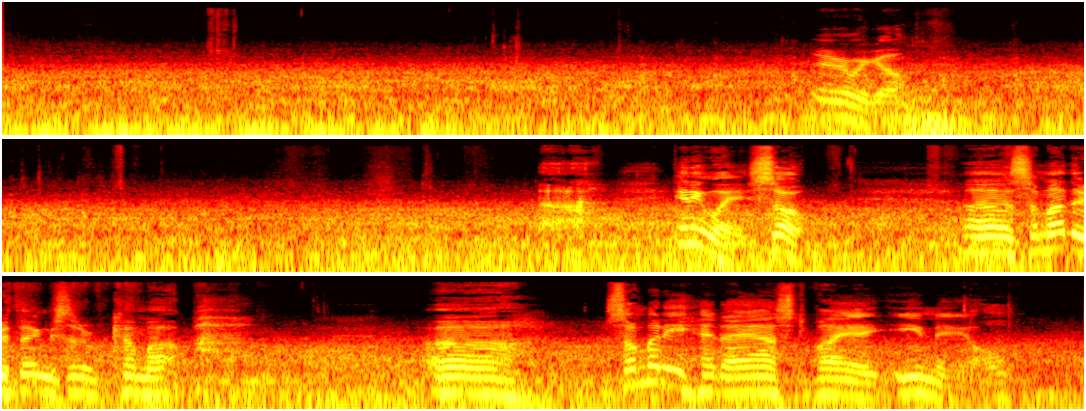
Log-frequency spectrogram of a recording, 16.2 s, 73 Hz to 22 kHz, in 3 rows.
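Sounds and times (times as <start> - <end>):
car driving through traffic: 0.0 - 16.2
low road noise: 0.0 - 16.2
speech: 4.1 - 4.9, 8.8 - 9.5, 10.2 - 12.1, 13.0 - 16.0.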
